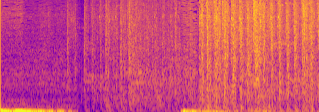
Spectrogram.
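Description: Rapid automatic gunfire in the online shooter Warface during a team deathmatch round, loud bursts of rattling shots that pause briefly, then resume as a dense continuous volley.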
